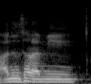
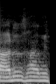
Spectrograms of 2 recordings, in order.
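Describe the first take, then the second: First: It is said in a sad, awkward tone. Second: It is said in a glad, relieved tone. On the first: Only the dead are left to know him. The speaker calls it right. "어떻게 가냐? 우우 아 ... 이런 얘기예요" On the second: Finding a known person there is a relief. The speaker calls it wrong. "아우 다행이다 ... 이렇게 읽으면 좀 이상해집니다"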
